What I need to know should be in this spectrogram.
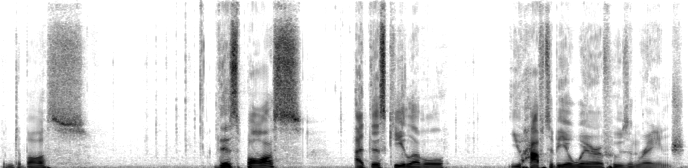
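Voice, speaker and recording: A man streaming a video game live, chatting with viewers and explaining tactics while he plays, his voice still raspy from being sick. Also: mid-range voice, expressive, measured pace. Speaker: streamer playing a tank. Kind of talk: live gameplay commentary.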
